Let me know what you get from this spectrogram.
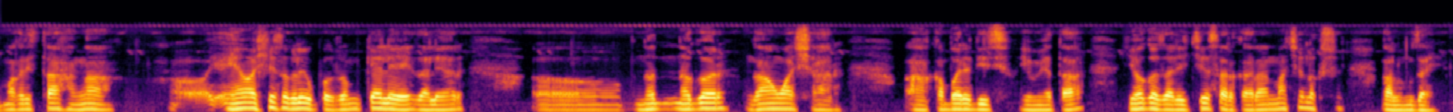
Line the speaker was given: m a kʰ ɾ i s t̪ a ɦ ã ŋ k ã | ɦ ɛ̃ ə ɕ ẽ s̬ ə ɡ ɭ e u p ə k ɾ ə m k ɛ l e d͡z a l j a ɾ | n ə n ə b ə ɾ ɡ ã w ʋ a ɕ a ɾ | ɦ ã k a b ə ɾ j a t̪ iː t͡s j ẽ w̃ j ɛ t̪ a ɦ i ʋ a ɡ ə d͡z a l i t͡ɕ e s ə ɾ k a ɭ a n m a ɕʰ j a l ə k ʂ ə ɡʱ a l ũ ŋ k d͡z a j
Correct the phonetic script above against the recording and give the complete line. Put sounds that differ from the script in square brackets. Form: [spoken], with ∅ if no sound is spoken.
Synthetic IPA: m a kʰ ɾ i s t̪ a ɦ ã ŋ [ɡ] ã | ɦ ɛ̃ ə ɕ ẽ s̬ ə ɡ ɭ e u p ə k ɾ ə m k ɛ l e d͡z a l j a ɾ | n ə n ə [ɡ] ə ɾ ɡ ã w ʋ a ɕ a ɾ | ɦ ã k a b ə ɾ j a [d̪] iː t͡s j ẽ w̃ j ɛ t̪ a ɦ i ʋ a ɡ ə d͡z a l i t͡ɕ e s ə ɾ k a [ɾ] a n m a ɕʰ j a l ə k ʂ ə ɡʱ a l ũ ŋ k d͡z a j

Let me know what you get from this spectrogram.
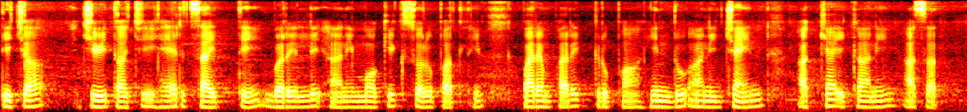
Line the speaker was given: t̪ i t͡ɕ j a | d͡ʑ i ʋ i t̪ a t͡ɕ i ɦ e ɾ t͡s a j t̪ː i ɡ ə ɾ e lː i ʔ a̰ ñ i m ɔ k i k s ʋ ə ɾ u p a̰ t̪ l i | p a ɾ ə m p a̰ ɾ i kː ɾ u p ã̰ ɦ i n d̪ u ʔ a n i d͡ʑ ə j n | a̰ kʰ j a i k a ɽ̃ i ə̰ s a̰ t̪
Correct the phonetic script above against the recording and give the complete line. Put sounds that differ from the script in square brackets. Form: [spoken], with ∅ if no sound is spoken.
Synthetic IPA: t̪ i t͡ɕ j a | d͡ʑ i ʋ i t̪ a t͡ɕ i ɦ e ɾ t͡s a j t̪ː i [b] ə ɾ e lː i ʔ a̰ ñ i m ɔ k i k s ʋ ə ɾ u p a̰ t̪ l i | p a ɾ ə m p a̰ ɾ i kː ɾ u p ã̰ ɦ i n d̪ u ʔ a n i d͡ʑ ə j n | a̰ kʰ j a i k a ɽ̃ i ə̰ s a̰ t̪

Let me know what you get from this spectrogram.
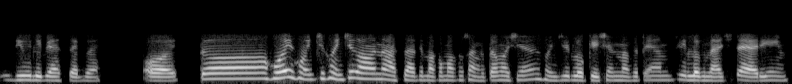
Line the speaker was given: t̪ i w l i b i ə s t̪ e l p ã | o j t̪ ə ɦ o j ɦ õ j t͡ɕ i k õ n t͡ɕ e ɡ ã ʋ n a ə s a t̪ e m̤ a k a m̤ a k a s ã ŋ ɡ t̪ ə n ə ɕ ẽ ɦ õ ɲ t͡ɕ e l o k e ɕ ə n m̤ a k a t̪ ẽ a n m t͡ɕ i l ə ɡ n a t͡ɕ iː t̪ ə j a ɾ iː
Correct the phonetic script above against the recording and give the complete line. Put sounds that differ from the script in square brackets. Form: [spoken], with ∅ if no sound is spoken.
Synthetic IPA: [d̪] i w l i b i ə s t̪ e l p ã | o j t̪ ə ɦ o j ɦ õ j t͡ɕ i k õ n t͡ɕ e ɡ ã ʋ n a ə s a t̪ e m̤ a k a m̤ a k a s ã ŋ ɡ t̪ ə [m] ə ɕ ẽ ɦ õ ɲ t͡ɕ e l o k e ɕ ə n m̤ a k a t̪ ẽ a [∅] m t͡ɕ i l ə ɡ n a t͡ɕ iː t̪ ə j a ɾ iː

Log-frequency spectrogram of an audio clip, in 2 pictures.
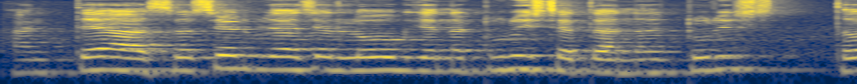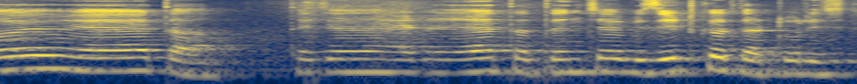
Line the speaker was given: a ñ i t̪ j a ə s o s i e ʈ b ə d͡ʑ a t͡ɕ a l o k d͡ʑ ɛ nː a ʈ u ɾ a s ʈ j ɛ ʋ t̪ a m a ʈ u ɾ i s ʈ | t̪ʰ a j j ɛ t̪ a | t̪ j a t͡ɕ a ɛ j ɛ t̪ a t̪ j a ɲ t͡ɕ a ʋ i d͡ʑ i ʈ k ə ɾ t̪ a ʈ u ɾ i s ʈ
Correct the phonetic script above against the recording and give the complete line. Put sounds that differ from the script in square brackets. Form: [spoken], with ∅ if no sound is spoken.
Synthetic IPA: a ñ i t̪ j a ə s o s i e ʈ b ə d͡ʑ a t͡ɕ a l o k d͡ʑ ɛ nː a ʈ u ɾ [i] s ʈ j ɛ [∅] t̪ a [n] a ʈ u ɾ i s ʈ | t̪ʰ [ə] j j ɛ t̪ a | t̪ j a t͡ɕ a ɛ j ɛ t̪ a t̪ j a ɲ t͡ɕ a ʋ i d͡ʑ i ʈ k ə ɾ t̪ a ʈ u ɾ i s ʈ

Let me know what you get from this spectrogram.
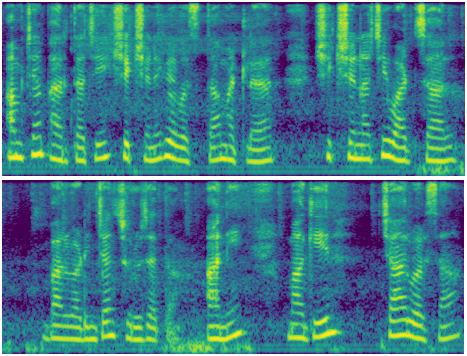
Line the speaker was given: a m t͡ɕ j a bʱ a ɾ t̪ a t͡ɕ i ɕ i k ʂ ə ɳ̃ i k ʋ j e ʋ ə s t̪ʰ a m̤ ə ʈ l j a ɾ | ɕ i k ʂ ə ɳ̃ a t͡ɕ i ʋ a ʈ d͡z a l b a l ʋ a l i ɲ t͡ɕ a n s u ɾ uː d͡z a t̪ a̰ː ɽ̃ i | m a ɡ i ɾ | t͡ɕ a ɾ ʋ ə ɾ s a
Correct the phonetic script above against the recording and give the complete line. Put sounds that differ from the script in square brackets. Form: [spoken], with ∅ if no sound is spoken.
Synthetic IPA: a m t͡ɕ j a bʱ a ɾ t̪ a t͡ɕ i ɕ i k ʂ ə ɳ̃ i k ʋ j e ʋ ə s t̪ʰ a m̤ ə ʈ l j a ɾ | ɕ i k ʂ ə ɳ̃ a t͡ɕ i ʋ a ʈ d͡z a l b a l ʋ a [ɽ] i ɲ t͡ɕ a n s u ɾ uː d͡z a t̪ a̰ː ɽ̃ i | m a ɡ [iː] ɾ | t͡ɕ a ɾ ʋ ə ɾ s a

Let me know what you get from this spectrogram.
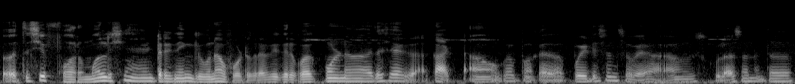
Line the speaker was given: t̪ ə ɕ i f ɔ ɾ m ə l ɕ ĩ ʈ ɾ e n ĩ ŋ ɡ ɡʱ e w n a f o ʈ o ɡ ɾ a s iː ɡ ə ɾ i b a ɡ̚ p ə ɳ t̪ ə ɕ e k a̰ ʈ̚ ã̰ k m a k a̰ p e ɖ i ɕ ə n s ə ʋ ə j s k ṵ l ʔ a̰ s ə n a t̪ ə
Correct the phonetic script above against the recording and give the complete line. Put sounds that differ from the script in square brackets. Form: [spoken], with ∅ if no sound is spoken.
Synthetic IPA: t̪ ə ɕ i f ɔ ɾ m ə l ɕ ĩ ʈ ɾ e n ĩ ŋ ɡ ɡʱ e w n a f o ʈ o ɡ ɾ a [f] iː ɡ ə ɾ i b a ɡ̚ p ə ɳ t̪ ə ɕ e k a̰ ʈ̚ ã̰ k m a k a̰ p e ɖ i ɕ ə n s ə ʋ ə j s k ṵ l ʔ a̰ s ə n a t̪ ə

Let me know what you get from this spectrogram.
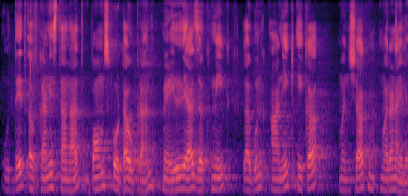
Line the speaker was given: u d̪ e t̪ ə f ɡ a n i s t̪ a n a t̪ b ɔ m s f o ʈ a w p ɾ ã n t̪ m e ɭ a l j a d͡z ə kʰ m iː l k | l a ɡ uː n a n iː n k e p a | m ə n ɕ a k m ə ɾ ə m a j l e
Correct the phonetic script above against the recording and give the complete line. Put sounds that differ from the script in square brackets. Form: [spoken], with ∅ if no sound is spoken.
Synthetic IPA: u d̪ e t̪ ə f ɡ a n i s t̪ a n a t̪ b ɔ m s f o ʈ a [u] p ɾ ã n t̪ m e ɭ [i] l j a d͡z ə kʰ m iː [∅] k | l a ɡ uː n a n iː [∅] k e [k] a | m ə n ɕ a k m ə ɾ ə [ɳ] a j l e

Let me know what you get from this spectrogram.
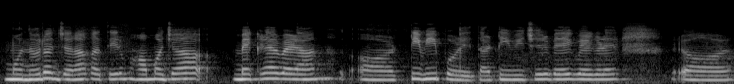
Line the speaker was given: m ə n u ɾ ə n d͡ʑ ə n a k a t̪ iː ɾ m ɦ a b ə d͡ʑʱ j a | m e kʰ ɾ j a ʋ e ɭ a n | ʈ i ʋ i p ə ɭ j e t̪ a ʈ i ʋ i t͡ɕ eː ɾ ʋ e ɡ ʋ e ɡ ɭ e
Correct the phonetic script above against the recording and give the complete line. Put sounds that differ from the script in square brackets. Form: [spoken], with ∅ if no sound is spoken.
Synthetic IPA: m ə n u ɾ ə n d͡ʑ ə n a k a t̪ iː ɾ m ɦ a [m] ə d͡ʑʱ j a | m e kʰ [ɭ] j a ʋ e ɭ a n | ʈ i ʋ i p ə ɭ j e t̪ a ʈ i ʋ i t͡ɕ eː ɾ ʋ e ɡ ʋ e ɡ ɭ e

